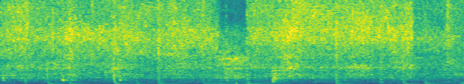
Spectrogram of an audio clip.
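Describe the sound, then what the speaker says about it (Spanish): Thinly sliced beef for a Philly cheesesteak sizzles in a hot pan as a utensil stirs it, rhythmic scraping and clacking strokes over a constant close frying hiss. "Y vamos a revolver todo"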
